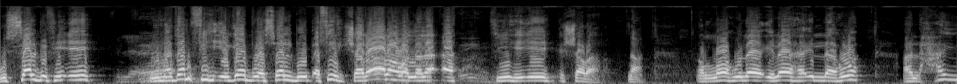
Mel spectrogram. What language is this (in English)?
Arabic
